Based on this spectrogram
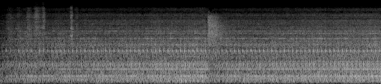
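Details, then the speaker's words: Old refrigerator salvaged from an abandoned shack: the compressor runs with a steady low hum and a fast even pulse, getting quieter as it goes. Faint refrigerant hiss is heard as it starts getting cold, so it is working normally. "oh they're starting to get cold like a heat refrigerant start boiling off in there it's just definitely working"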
